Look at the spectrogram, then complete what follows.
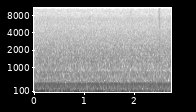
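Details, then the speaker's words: Infiniti Q50 (VQ engine) with engine switched off: steady low whooshing drone with a constant hum carries on; radiator cooling fan stuck running, owner suspects a stuck fan relay. "No, the noise went away, went down. It's the fan. Yes, this fan shouldn't be stuck in the on position."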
